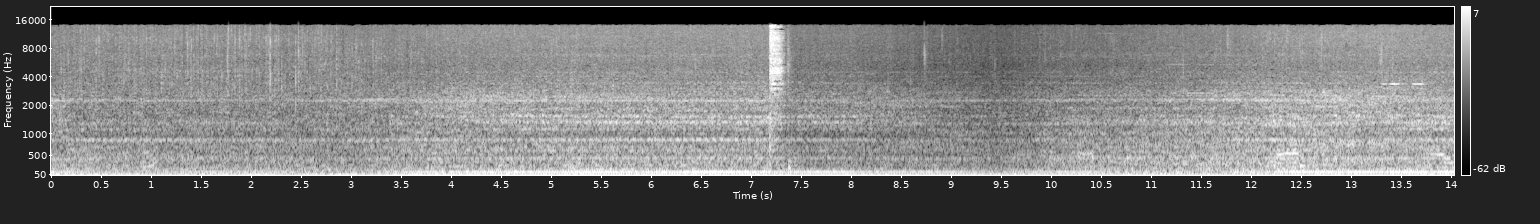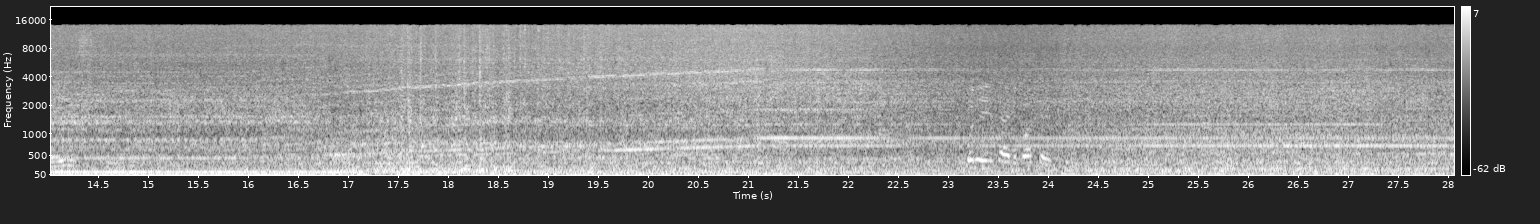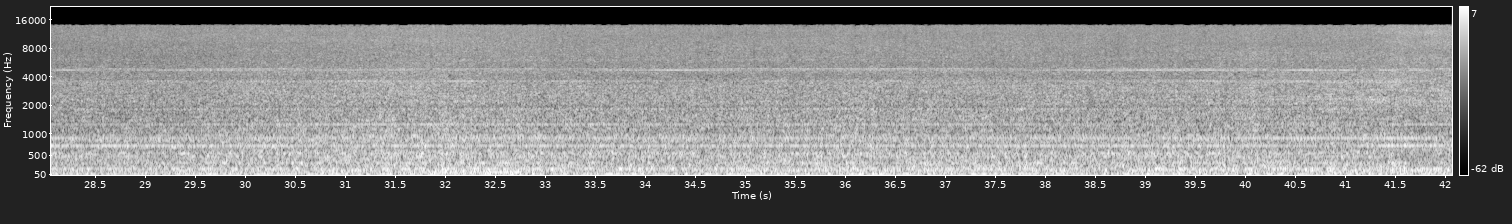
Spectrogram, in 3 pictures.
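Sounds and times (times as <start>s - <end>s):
water rushing from hose: 0.0s - 5.8s
fire truck pump and engine running: 0.0s - 42.0s.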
